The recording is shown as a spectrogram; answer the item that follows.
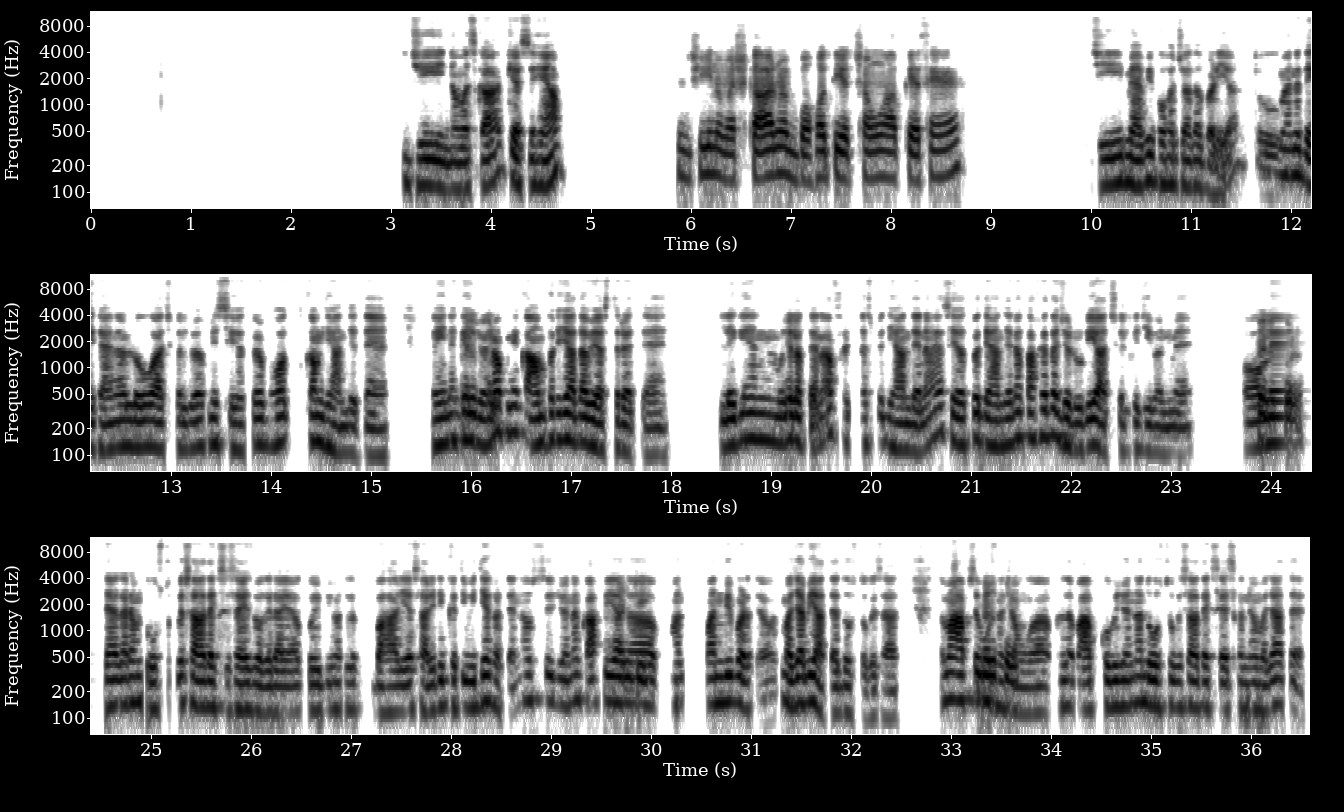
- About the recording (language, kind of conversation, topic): Hindi, unstructured, दोस्तों के साथ व्यायाम करने से फिटनेस का मज़ा कैसे बढ़ता है?
- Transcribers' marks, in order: other background noise; in English: "फ़िटनेस"; distorted speech; in English: "एक्सरसाइज़"; in English: "फ़न फ़न"; in English: "एक्सरसाइज़"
